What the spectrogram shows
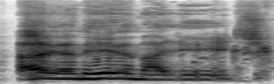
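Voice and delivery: very loud, very slow, booming, drawn-out villain voice. Insisting fans read Goldar's comic lines in Kerrigan's voice, doing Kerrigan Mahan's Goldar voice. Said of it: "you don't read them in Kerrigan's voice".

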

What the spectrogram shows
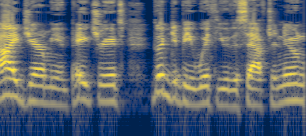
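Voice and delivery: ordinary talk, nothing marked

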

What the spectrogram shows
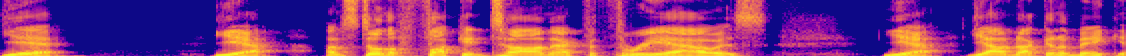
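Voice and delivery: put-on thick New York accent. Retelling a passenger's complaint after hours on the tarmac: thick New York accent. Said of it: "thick New York accent".

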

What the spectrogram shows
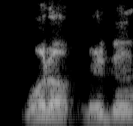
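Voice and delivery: deep, low half-whisper. Retelling the Fenway mascot sneaking up behind them, in Tessie's deep half-whisper. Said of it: "in a deep ass voice".

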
